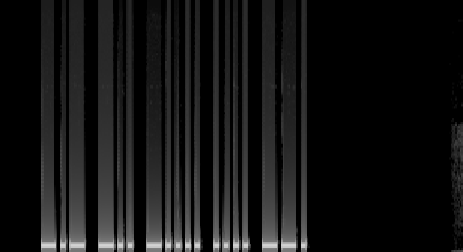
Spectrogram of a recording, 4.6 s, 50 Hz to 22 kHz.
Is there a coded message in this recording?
Yes: Morse code from 0.4 to 3.1 s, heard as a keyed tone, about 32 wpm, 700 Hz. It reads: KD6HG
